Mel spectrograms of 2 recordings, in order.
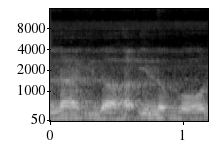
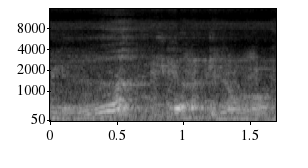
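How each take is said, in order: First: It sounds calm and devotional, like remembrance prayer. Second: It sounds exasperated, like a stressed complaint.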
